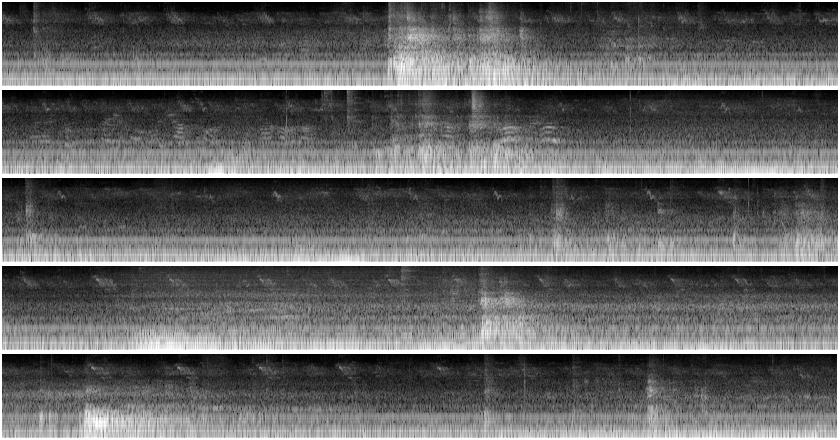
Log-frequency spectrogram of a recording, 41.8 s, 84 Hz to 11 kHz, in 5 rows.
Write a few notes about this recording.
migrant and local workers sorting garbage at one of the rare recycling sites. this one is located near a huge landfill in the north of Malta, a highly controversial project. Almost all waste of Malta goes here, but the disposal is not safe, according to EU assessment, poisonous fluids etc. are migrating into the ground, water and sea. (SD702, DPA4060)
